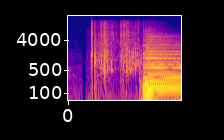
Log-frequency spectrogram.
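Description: Intro sting for a show: a water-splash sound effect about half a second in, then a loud guitar chord struck about a second and a half in and left ringing.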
